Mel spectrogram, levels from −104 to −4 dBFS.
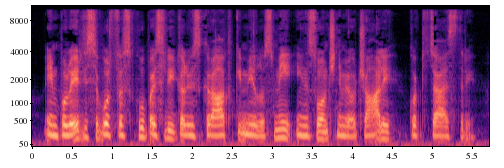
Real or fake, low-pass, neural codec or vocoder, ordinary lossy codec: fake; 9.9 kHz; autoencoder, 22.05 kHz, a latent of 192 numbers a frame, VITS, trained on many speakers; MP3, 48 kbps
